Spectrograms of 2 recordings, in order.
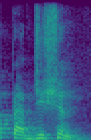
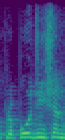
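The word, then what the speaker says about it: preposition: बताया ही था कि कई लोगों के साथ तो प्रॉब्लम यह है कि उसका प्रोनाउंसिएशन ही गलत करते हैं, इसको प्रीपोजिशन बोलते हैं। तो आपको प्रीपोजिशन नहीं बोलना, इसका करेक्ट प्रोनाउंसिएशन जो है प्रेपोजिशन है।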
